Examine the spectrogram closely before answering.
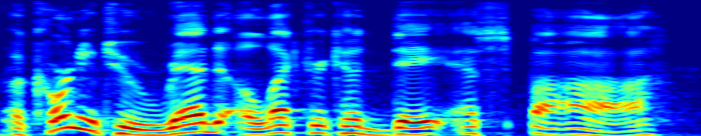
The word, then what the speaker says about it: España: You've got to pronounce España.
